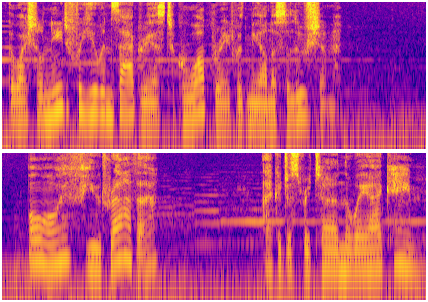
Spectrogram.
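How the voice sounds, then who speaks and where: Woman acting underworld queen, slightly low voice, unhurried, poised, gently firm, video game drama, music behind. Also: lightly acted. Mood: composed, firm. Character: Persephone, calm, regal, forgiving queen of the underworld.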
